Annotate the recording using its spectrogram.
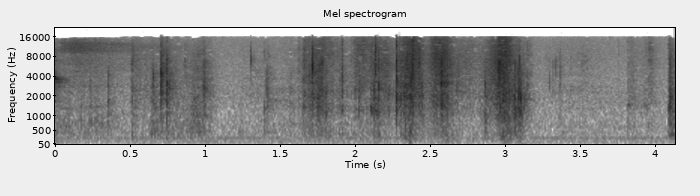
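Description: Plastic wrapping crinkles and rustles in someone's hands.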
